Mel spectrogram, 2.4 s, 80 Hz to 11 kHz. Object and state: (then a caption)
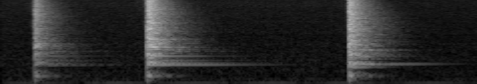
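Empty aluminium can ringing. An empty aluminum beverage can is thumped three times, each sharp, bright tap followed by a short metallic ring that holds a steady tone around 750 Hz. It rings because its resonant frequency is audible, much like thin trunk sheet metal that rattles.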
